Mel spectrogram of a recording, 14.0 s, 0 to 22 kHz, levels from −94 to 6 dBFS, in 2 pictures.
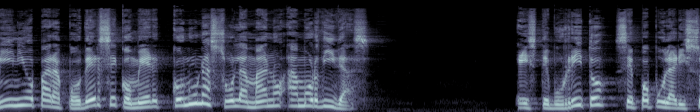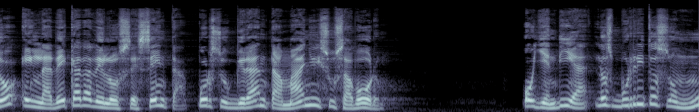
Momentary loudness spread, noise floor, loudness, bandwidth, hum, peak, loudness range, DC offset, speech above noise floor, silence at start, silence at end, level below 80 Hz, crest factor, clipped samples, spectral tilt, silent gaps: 5 LU; -82 dBFS; -19 LUFS; 16.5 kHz; none; -6 dBFS; 5 LU; under 0.1%; 62 dB; 0 s; 0 s; -74 dBFS; 14 dB; under 0.1%; -3.5 dB/octave; none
